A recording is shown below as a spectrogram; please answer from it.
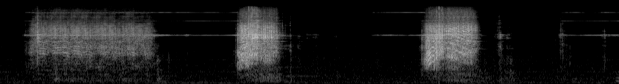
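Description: Cordless DeWalt impact driver driving a square-drive finish screw through a post cover into wood: a run of about a second and a half with a steady high whine, then two short, louder bursts about two seconds apart.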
